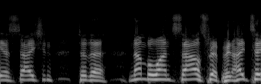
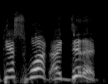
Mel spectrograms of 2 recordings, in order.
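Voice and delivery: excited news; 7 semitones higher, 3 dB louder than usual. Retold or imitated. Ashley announcing he prayed.

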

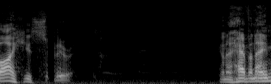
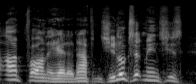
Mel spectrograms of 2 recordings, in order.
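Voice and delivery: ordinary talk

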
